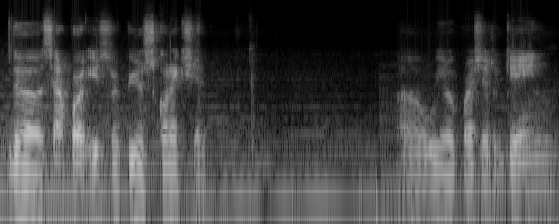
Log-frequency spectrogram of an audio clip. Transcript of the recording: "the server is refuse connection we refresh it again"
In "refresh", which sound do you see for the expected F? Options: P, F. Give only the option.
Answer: P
